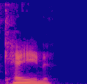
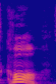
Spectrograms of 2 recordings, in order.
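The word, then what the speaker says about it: Caen: But the actual pronunciation is Con.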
